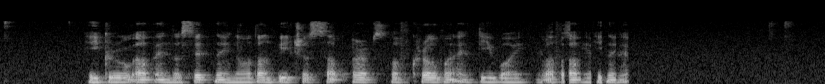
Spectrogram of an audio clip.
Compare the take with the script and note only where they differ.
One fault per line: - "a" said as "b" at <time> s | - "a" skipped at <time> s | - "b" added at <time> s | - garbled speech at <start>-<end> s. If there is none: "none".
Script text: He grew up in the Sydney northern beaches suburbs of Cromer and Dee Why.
- garbled speech at 5.3-6.3 s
